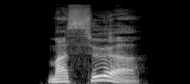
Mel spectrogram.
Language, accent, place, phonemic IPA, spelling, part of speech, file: German, Germany, Berlin, /maˈsøːɐ/, Masseur, noun, De-Masseur.ogg
- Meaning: masseur (male or of unspecified gender)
